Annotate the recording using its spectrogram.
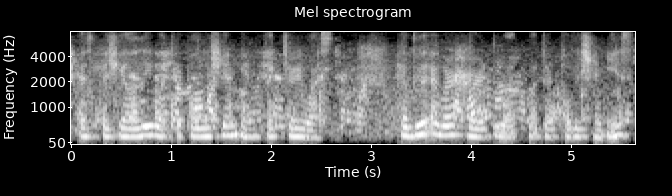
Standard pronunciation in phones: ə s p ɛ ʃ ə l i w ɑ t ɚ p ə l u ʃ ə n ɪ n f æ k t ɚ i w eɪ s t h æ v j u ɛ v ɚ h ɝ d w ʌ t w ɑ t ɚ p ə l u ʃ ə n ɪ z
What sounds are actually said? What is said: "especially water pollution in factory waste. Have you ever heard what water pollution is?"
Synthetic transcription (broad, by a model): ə s p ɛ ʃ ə l i w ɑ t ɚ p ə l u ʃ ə n ɪ n f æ k t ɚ i w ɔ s h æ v j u ɛ v ɚ h ɝ d w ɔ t w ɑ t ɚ p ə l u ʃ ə n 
